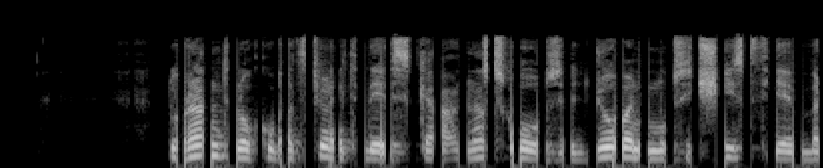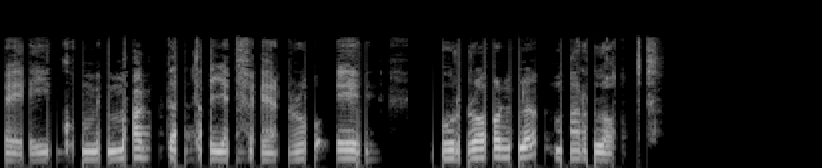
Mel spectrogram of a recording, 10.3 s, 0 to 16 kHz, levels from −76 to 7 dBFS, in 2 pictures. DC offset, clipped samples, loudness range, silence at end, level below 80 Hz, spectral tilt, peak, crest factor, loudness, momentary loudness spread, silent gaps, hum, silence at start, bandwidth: under 0.1%; under 0.1%; 3 LU; 1.05 s; -50 dBFS; -3.5 dB/octave; -2 dBFS; 18 dB; -19 LUFS; 8 LU; 5.13-5.17 s, 6.10-6.14 s, 7.71-7.84 s; none; 1.05 s; 8.2 kHz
